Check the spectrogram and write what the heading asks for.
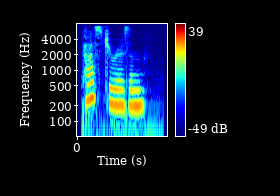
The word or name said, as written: pasteurism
